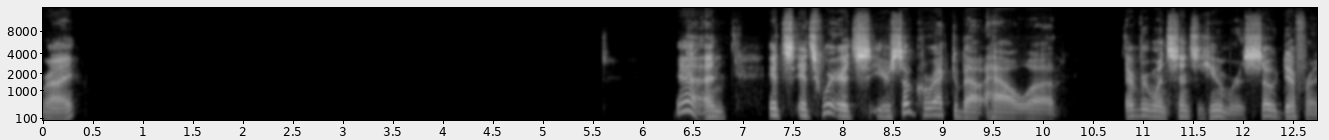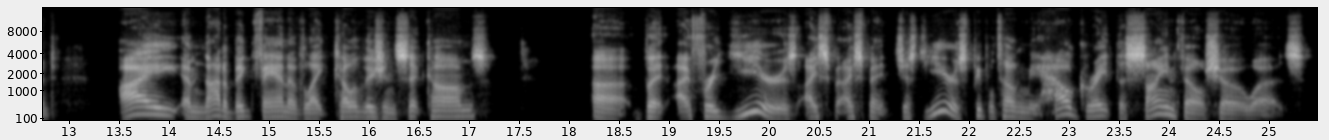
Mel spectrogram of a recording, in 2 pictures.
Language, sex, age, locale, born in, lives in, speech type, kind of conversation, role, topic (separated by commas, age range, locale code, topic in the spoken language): English, male, 60-64, en-US, United States, United States, conversation, podcast, host, Why do people find certain types of humor funnier than others?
